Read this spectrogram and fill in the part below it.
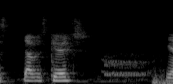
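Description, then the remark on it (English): A cat cries out in a brief, drawn-out whine with a low purring rumble while a person speaks short phrases around it. “I apologise if you can hear my cat crying on this podcast.”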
